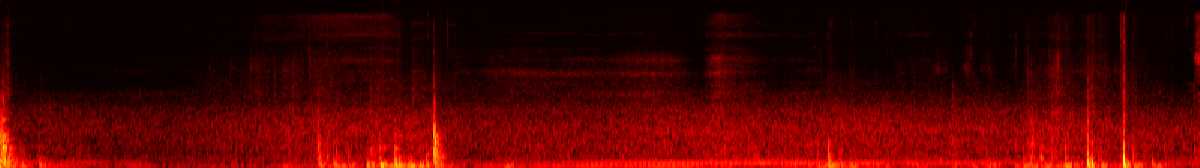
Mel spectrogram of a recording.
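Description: Knife work and handling on an elk carcass: a burst of rustling and knocks about two seconds in and a few sharp clicks near the end, over a steady low hum.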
